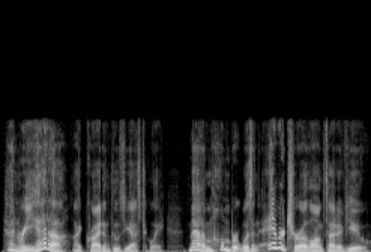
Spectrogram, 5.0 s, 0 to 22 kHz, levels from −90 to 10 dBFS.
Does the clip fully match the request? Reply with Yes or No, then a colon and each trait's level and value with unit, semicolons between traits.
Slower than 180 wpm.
Yes: average, 145 wpm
